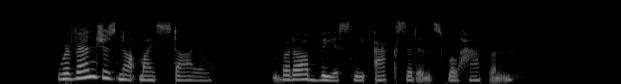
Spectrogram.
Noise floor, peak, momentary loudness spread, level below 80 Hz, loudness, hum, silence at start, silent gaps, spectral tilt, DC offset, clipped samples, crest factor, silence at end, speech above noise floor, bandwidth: under -90 dBFS; -22 dBFS; 16 LU; -78 dBFS; -39 LUFS; none; 0.6 s; none; -4.5 dB/octave; under 0.1%; under 0.1%; 20 dB; 1.05 s; over 51 dB; 9.4 kHz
